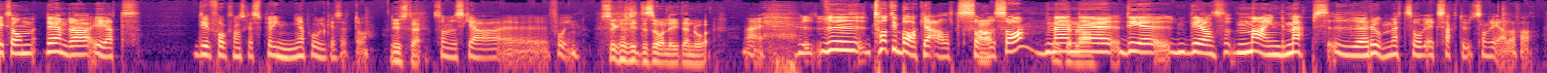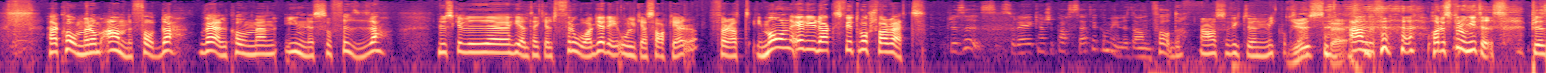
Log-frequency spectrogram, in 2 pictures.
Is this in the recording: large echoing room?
no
